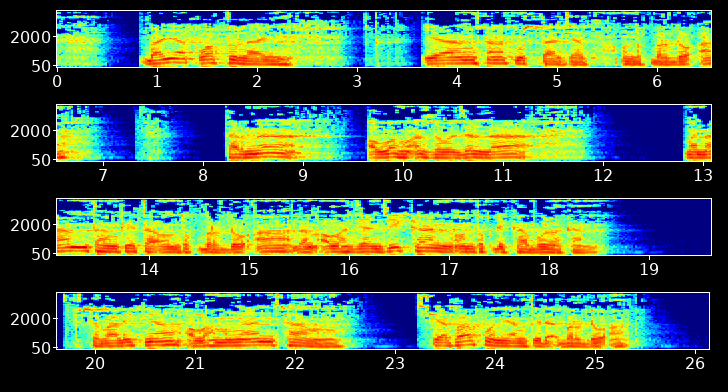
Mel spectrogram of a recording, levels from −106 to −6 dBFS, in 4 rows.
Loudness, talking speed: -19 LUFS, 65 wpm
